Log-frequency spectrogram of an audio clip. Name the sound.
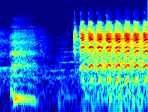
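goat bleating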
